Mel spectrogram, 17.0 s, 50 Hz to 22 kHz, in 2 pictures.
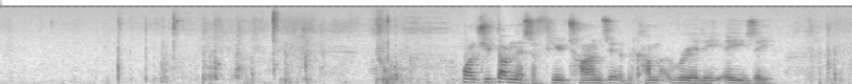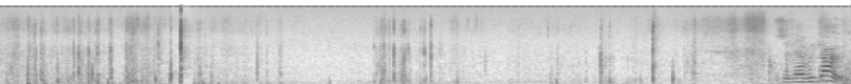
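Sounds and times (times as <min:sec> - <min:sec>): fabric rustling: 0:01.0 - 0:04.7, 0:07.9 - 0:11.5, 0:12.1 - 0:17.0.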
